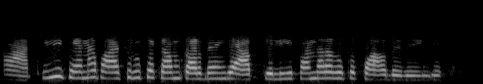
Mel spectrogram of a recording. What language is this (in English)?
Hindi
